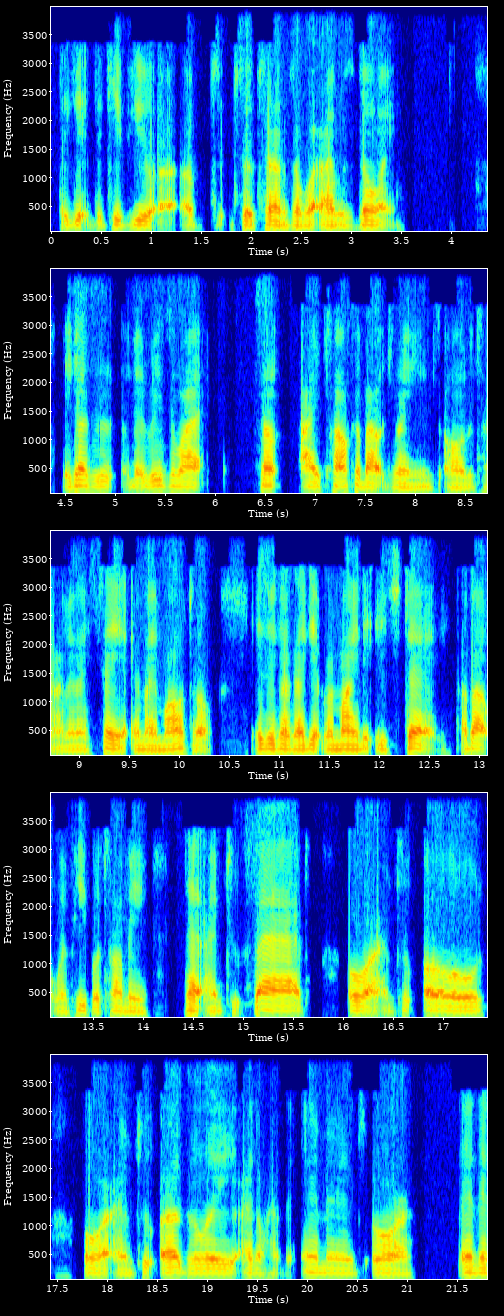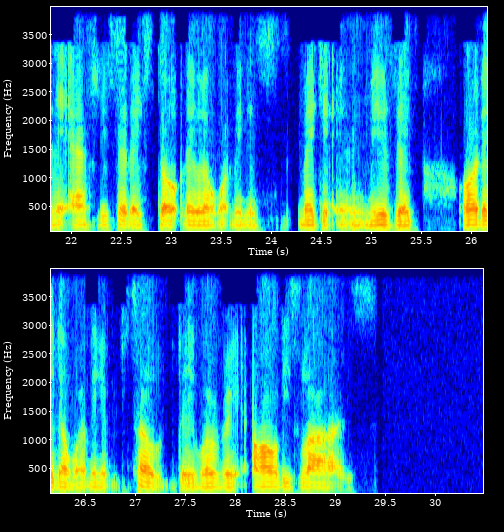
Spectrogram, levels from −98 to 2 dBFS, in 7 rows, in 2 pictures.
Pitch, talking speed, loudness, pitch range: 80 Hz, 175 wpm, -27 LUFS, 80-85 Hz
